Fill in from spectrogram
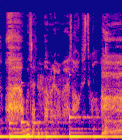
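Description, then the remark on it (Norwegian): A single voice imitates a shocked audience's gasping, as if in a courtroom where something terrible and shocking has happened, with drawn-out breathy intakes and voiced murmurs running continuously for a couple of seconds, fairly loud. “Og de begynner å lage lyder, som om de er i en rettssal og noe, noe helt forferdelig har skjedd, noe sjokkerende.”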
